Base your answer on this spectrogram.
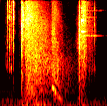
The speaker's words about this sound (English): I take out my gun and shoot the window, but when the bullet strikes the glass, all I hear is a high-pitched sound, and then the bullet dropping to the floor.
